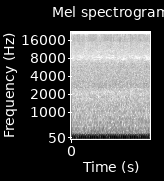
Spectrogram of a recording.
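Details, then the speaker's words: 2003 Dodge Ram 1500 pickup running after a worn-out fuel pump was replaced: steady, even low rumble with no stumble or misses; truck fired right up, no leaks from the pump. "So no leaks from the pump. Truck fired right up."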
